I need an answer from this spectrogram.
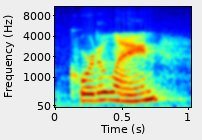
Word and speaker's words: Coeur d'Alene: If you've ever seen that spelled out and had no idea how to pronounce it, it's Coeur d'Alene, and it's okay if you never learn how to spell it right, because I definitely have never.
